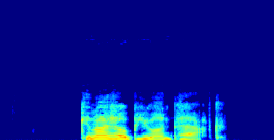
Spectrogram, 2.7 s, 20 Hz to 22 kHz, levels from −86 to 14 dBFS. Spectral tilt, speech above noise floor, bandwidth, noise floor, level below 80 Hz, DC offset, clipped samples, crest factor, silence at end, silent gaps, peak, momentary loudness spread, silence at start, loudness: -4.5 dB/octave; 65 dB; 7.4 kHz; -84 dBFS; -72 dBFS; under 0.1%; under 0.1%; 20 dB; 0.5 s; none; -4 dBFS; 12 LU; 0.8 s; -20 LUFS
